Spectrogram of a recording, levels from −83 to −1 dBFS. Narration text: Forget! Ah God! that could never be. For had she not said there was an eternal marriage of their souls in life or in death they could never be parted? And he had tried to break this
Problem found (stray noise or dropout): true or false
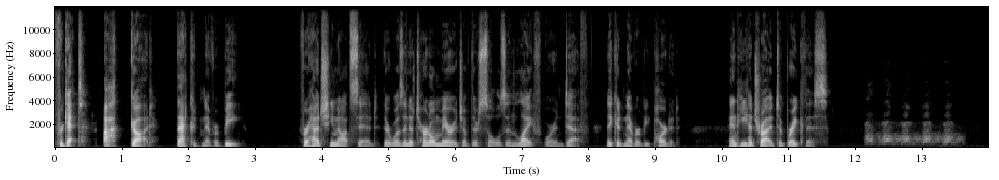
true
